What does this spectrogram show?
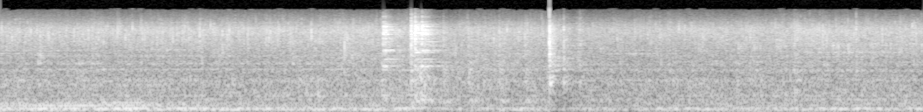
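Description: Masala gravy sizzling steadily in a stainless steel pot on the stove. A few sharp knocks about two seconds in and again shortly after as fried chicken pieces go into the pot.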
